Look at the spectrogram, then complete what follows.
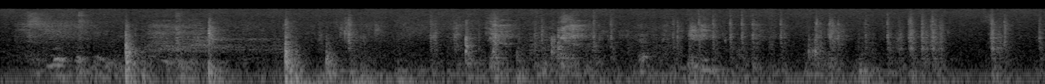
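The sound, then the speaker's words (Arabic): A window is pushed open, with a series of wooden knocks, scrapes and rattling clatters from the frame and latch over several seconds. “لا إذا فلا جدوى من فتح النافذة لا إذا افتح”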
